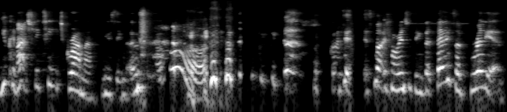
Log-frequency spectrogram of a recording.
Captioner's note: laughter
